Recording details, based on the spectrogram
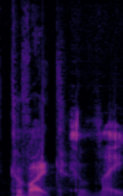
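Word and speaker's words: kveik: pecan thing i gotta make sure i'm pronouncing this right kevik yeah i remember now all right so um yeah i got to have more of these kavik beers because i don't know if i can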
